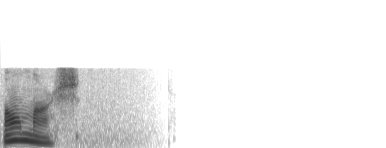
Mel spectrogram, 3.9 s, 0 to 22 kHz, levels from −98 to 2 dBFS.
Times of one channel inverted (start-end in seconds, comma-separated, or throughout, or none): none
